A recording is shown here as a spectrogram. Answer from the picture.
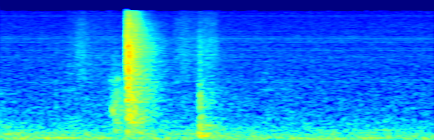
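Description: Quiet room tone broken by one short breathy whoosh about half a second in and a faint click at about one second.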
